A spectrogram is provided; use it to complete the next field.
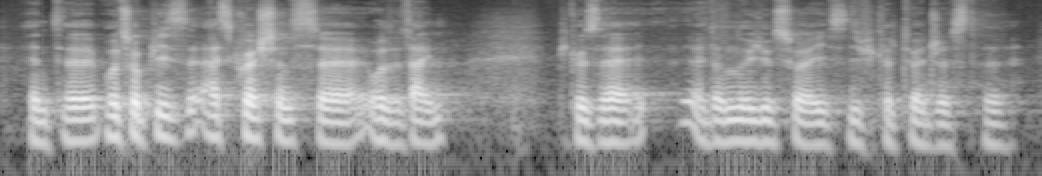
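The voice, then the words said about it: German accent in English. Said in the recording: “You will immediately notice that I have a German accent”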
